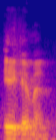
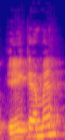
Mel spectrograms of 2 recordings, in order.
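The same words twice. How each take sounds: First: एक MN lower, with a falling tune; falling confirmation. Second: एक MN with a rising, questioning tune; counting up with a rise. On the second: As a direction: lift the end of MN like asking. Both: Shown as a demonstration. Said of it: "सभी लोग ध्यान से देखो".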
